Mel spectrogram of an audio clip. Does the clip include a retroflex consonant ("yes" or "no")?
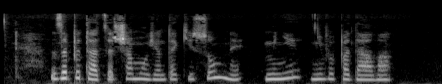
yes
